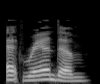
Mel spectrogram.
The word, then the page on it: at random: British English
